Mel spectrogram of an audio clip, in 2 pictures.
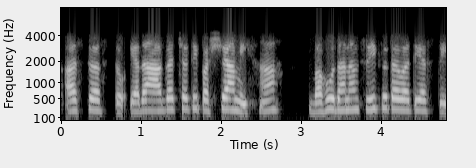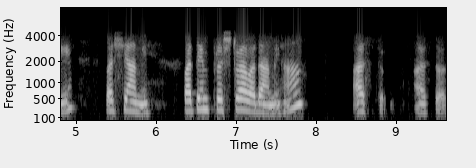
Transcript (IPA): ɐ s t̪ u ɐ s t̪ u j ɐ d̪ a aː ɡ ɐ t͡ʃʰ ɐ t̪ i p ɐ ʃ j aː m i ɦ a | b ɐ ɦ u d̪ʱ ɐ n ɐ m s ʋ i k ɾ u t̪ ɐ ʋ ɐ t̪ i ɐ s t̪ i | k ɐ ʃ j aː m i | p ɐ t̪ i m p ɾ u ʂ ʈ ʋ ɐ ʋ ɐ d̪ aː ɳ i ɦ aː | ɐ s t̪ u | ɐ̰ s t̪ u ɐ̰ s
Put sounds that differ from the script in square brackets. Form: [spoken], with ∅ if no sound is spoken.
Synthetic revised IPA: ɐ s t̪ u ɐ s t̪ u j ɐ d̪ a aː ɡ ɐ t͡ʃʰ ɐ t̪ i p ɐ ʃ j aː m i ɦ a | b ɐ ɦ u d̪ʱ ɐ n ɐ m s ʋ [iː] k ɾ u t̪ ɐ ʋ ɐ t̪ i ɐ s t̪ i | [p] ɐ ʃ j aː m i | p ɐ t̪ i m p ɾ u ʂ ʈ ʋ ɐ ʋ ɐ d̪ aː [m] i ɦ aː | ɐ s t̪ u | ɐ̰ s t̪ u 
